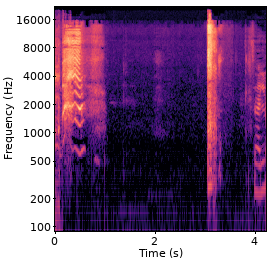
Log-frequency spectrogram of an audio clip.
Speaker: Ay, ay, ay, esos estornudos.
